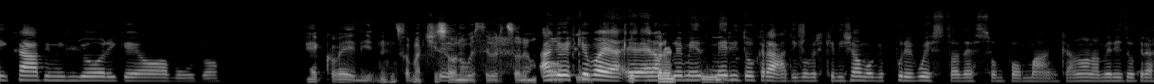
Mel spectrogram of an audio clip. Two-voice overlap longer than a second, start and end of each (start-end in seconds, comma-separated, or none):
5.4-7.4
